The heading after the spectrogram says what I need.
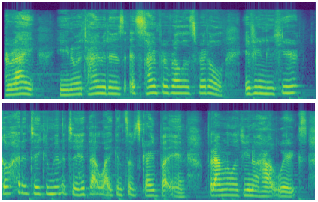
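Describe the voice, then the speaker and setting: A young woman hosting storytime for children, speaking in a lively, encouraging way straight to her young audience. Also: fairly high pitch, fast, few pauses, breathy edge. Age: young adult. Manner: encouraging, addresses children directly. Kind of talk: lively instruction and read-aloud for young children.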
